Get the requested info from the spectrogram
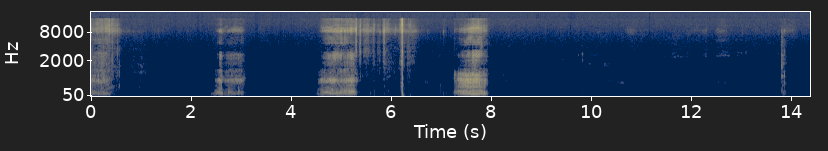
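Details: Sleeping Shih Tzu named Aero snores in short, gravelly, low bursts, four of them roughly every two to three seconds, then a long quiet stretch with only a faint click near the end.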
